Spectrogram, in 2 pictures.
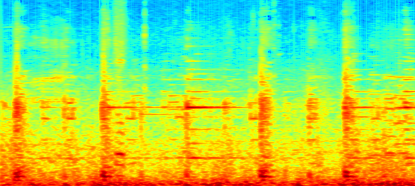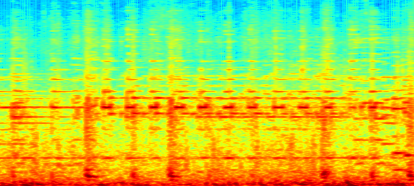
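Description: Music with a steady beat, a little more than one stroke a second, over long held tones.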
